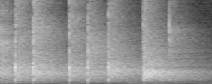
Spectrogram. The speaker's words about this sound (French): Très bien, applaudissons pour notre ami.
